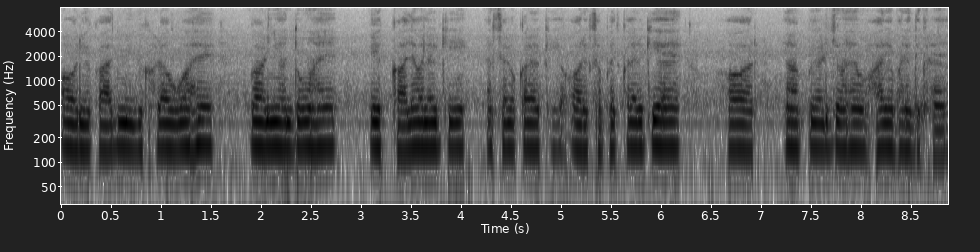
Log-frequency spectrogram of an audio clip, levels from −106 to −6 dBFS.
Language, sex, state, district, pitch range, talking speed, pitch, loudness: Hindi, male, Haryana, Rohtak, 145-155 Hz, 230 wpm, 150 Hz, -16 LUFS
